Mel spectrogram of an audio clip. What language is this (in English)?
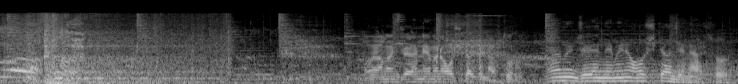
Turkish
